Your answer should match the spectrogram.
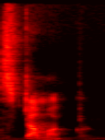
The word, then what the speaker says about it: stomach: इसके लास्ट में CH आ रहा है तो इसकी प्रोनाउंसिएशन जो है वो क की हो जाती है, यानी स्टमक।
